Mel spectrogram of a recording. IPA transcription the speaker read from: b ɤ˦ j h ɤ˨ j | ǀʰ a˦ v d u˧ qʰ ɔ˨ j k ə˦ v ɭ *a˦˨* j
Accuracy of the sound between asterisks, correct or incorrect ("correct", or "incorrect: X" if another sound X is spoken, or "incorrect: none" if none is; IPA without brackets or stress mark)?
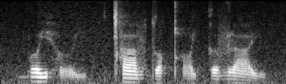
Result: correct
